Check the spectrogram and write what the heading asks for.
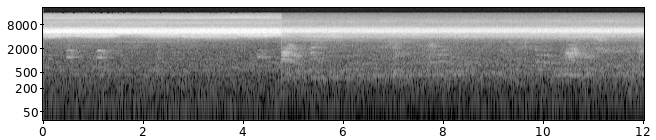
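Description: Steady high-pitched drone of insects, stepping down in level about five seconds in. A few short bird calls sound over it.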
